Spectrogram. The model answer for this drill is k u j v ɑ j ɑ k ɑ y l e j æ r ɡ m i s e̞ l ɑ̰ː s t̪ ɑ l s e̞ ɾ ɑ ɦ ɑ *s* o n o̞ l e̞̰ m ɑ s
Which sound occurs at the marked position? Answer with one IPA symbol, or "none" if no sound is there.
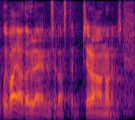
none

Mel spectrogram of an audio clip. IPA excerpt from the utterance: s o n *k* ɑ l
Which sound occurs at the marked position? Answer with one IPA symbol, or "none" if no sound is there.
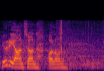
p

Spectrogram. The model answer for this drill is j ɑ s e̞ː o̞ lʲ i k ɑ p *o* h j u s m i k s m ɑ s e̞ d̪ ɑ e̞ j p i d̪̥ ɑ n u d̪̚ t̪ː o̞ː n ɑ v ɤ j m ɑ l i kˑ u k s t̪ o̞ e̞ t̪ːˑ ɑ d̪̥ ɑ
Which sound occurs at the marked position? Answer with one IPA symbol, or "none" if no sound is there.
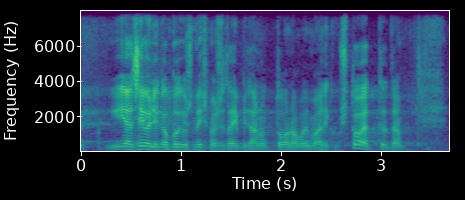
ɤ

